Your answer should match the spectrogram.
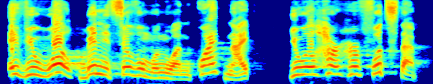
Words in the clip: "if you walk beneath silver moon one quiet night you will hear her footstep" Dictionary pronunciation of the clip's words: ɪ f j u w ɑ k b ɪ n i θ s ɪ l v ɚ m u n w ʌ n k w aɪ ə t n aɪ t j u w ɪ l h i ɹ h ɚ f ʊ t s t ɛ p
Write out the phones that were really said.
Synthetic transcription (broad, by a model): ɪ f j u w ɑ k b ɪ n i t s ɪ l v ɚ m u n w ʌ n k w aɪ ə t n aɪ t j u w ɪ l h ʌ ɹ h ɚ f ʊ t s t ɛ p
